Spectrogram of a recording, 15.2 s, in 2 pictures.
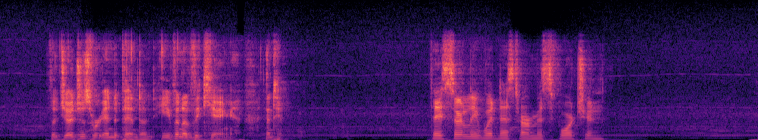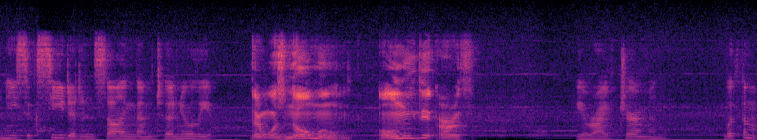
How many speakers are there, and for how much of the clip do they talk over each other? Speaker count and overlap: four, no overlap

